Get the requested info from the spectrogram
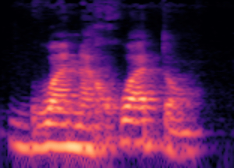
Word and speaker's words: Guanajuato: It is Guanajuato. – Guanajuato.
